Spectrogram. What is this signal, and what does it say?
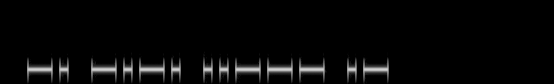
Morse code, heard as a keyed tone, about 15 wpm, 700 Hz. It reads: NC2A
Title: USA Callsign DE Callsign - 4 Characters - 15wpm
